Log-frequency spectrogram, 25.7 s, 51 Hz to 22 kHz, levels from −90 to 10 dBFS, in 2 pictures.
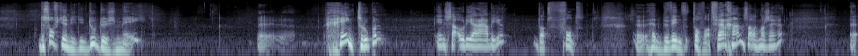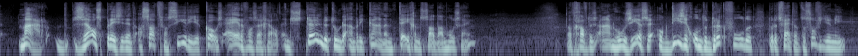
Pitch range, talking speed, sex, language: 125-170 Hz, 140 wpm, male, Dutch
